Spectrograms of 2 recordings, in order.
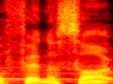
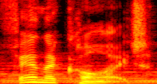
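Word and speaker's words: phenakite: Some people um spell phenocite with a K. Some um pronounce it phenite as well. For me, I've always known it as phenocite and so that's what I call it.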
